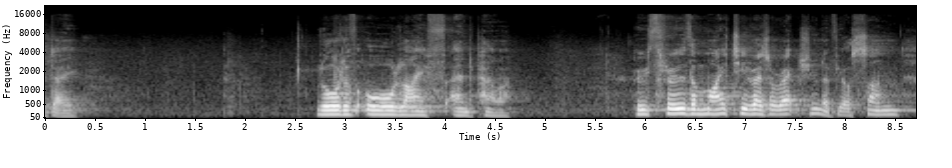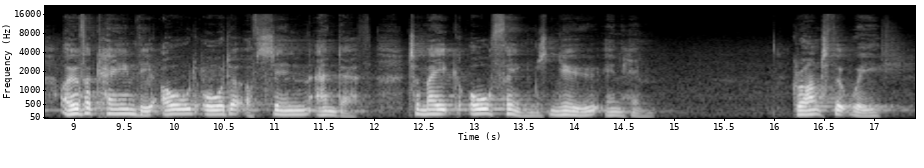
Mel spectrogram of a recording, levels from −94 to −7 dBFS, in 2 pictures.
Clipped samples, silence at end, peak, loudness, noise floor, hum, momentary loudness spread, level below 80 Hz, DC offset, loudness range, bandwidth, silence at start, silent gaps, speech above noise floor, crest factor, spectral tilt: under 0.1%; 0.25 s; -2 dBFS; -20 LUFS; -58 dBFS; none; 16 LU; -68 dBFS; under 0.1%; 5 LU; 16.5 kHz; 0 s; none; 38 dB; 20 dB; -7 dB/octave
